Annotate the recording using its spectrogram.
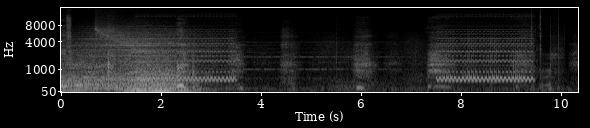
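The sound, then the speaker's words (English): A telephone rings in two long, loud bursts separated by a few seconds of near silence, with faint soft noises in the pause and no one speaking, before an answering machine picks up. “Sorry I couldn't take your call, but leave your name and telephone number at the sound of the tone, and I'll phone back post-haste.”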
